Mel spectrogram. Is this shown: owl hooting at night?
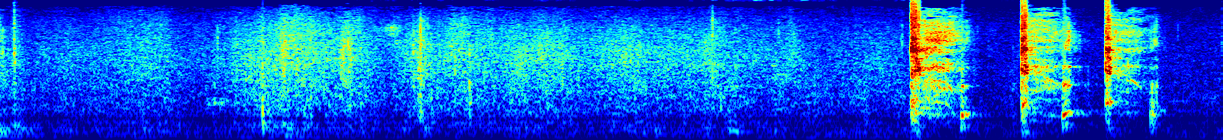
no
